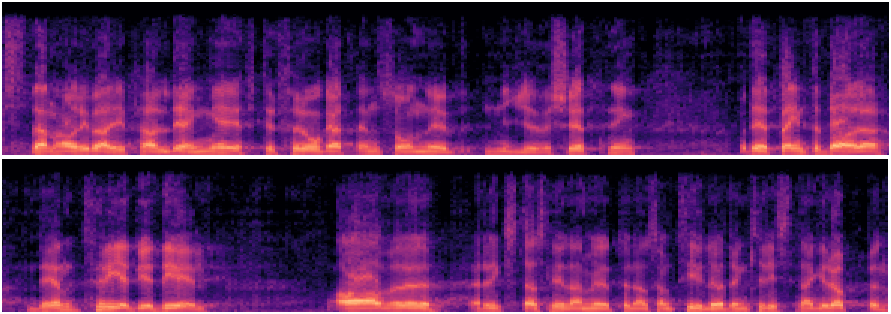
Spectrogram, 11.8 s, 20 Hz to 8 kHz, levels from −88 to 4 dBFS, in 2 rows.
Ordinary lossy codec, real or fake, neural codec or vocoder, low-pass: none; fake; codec, 24 kHz, 3 kbps, HILCodec; 7.2 kHz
